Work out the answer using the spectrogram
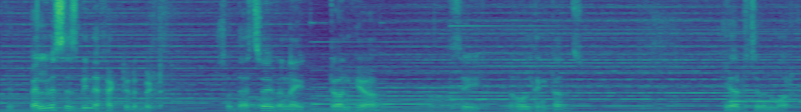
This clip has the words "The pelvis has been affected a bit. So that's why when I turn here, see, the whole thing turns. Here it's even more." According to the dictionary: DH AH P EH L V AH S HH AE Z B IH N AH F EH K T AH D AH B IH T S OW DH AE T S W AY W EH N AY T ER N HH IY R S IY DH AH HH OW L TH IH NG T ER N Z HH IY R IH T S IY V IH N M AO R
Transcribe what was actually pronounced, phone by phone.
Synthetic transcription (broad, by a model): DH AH P EH L V AH S HH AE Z B IH N AH F EH K T AH D AH B IH T S OW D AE T S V AY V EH N AY T ER N HH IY R S IY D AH HH OW L T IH NG T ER N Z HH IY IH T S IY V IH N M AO R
